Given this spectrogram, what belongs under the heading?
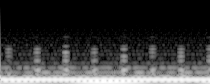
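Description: Low synth bass from a synthwave track made in Ableton, a sustained deep tone with a steady pulsing pattern of brighter repeated notes moving above it, loud and alone.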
